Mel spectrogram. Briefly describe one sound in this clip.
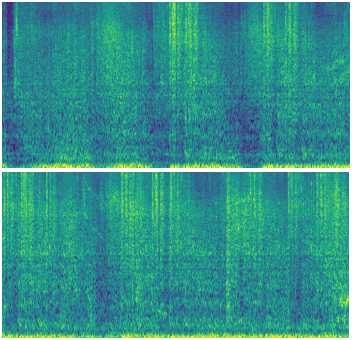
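Fireballs burst with loud booming blasts.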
